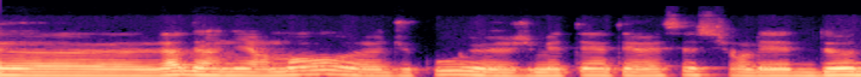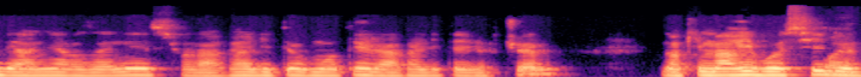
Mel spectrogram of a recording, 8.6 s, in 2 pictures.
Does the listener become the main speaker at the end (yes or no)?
no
